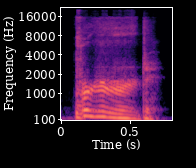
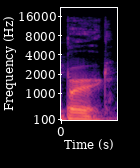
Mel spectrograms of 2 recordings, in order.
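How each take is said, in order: First: The er sound is hard, not soft. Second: The er sound is soft. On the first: This is how a Spanish speaker says it. The speaker calls it wrong. "She doesn't know how to do the er sound softly" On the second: This is how a native English speaker says it. The speaker calls it right. "she can't say bird"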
